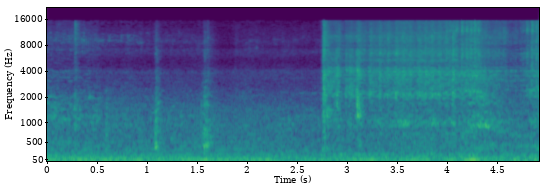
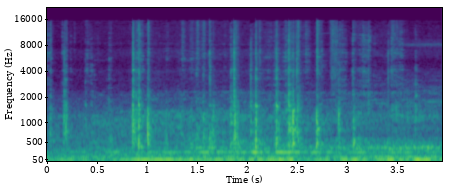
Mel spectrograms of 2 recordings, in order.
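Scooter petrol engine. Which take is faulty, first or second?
second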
